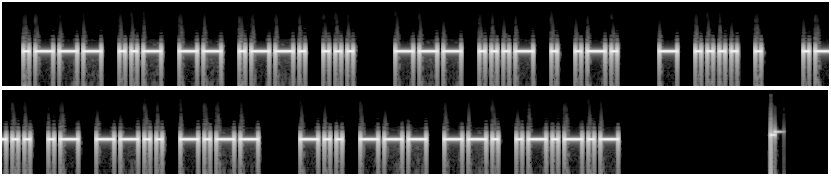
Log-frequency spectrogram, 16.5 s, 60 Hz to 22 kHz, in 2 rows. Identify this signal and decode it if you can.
Morse code, heard as a keyed tone, about 20 wpm, 700 Hz. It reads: JUMPS OVER THE LAZY DOG.
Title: Sentences with 8-Word Phrases - 20wpm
